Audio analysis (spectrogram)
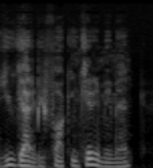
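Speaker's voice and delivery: mock-pissed disbelief. After a man writes a zero on his test, retelling pissed-off disbelief. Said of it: "So now I'm fucking pissed".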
